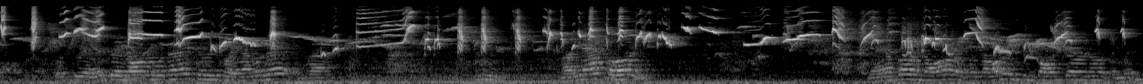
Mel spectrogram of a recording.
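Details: Wild white-rumped shama in song, calling for a mate: a loud, fast, unbroken stream of sharp chirps, whistles and slurred notes with a few harsher, buzzier phrases mixed in.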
